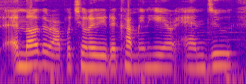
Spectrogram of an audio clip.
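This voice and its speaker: A woman's voice: mid-range voice, little pitch movement, fast, rough recording. A woman from Guyana with a Guyanese accent, co-hosting a podcast in casual chat. She laughs often and restarts her phrases. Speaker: podcast co-host.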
